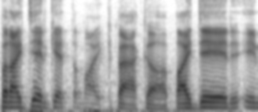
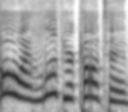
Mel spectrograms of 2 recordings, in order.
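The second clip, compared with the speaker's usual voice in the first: very high-pitched, loud put-on voice; 5 dB louder than usual. Retelling a fan who watches his stuff greeting him, imitating a fan's high voice. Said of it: "his voice was like this".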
